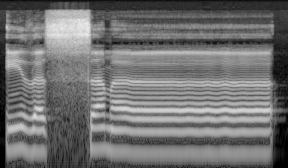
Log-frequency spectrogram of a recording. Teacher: ما کے اوپر مد متصل ہے، اس مد کو 3 الف کے برابر کھینچ کر پڑھیں گے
